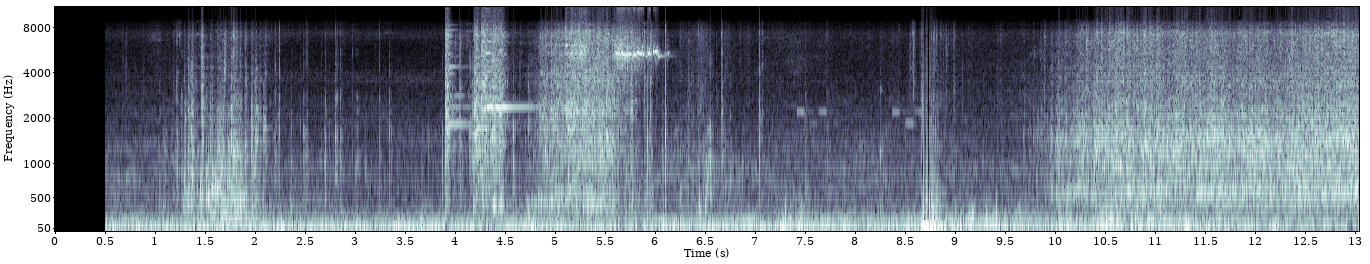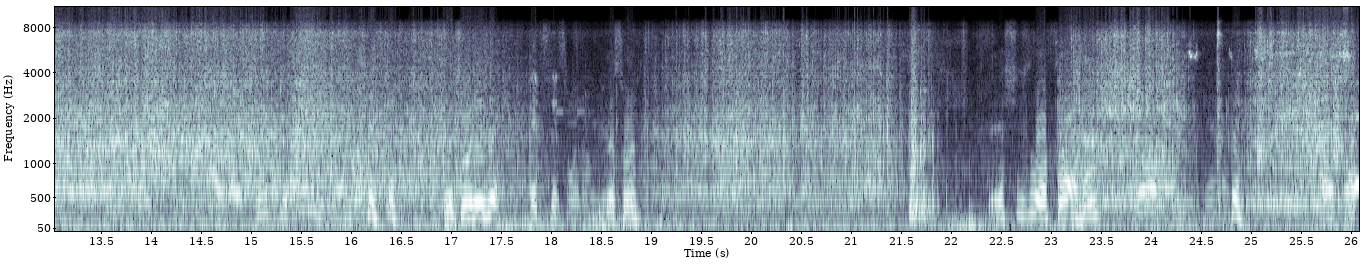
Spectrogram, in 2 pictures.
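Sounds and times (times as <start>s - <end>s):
knocks and clunks: 1.1s - 9.1s, 18.9s - 22.2s
broad rushing noise: 3.8s - 26.0s
vehicle engine idling: 4.6s - 26.0s.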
